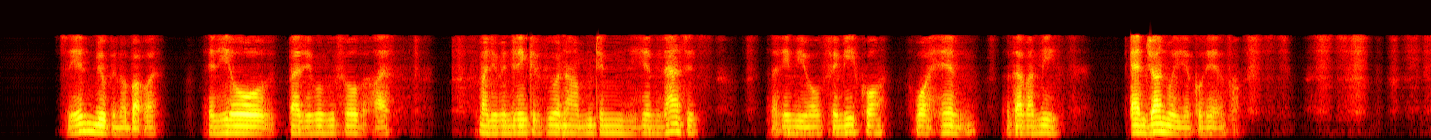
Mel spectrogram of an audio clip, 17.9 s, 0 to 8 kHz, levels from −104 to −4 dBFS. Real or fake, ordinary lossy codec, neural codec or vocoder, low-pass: fake; AAC, 16 kbps; codec, 16 kHz, 0.2 kbps, FocalCodec; 7.2 kHz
